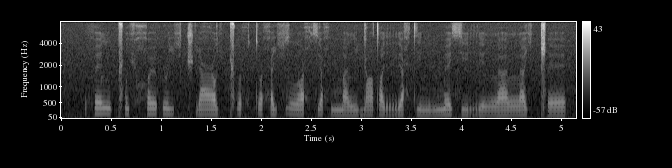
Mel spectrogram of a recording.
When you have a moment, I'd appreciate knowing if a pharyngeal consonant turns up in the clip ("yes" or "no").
yes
